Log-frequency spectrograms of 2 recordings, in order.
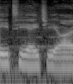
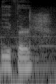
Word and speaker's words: aether: is ether but like taking the a off of it doesn't have to change the pronunciation in English because English is a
